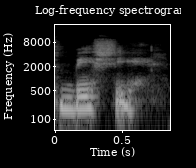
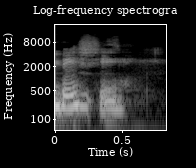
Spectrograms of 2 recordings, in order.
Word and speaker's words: Mbichi: It's pronounced Mbichi. – Mbichi. Oh, sorry. – Mbichi.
